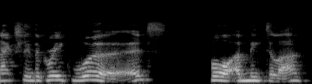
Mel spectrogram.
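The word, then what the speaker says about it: amygdala: what are they saying but it's actually the amigdala you know I did a YouTube video before where I pronounced it wrong the whole bloody video oh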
